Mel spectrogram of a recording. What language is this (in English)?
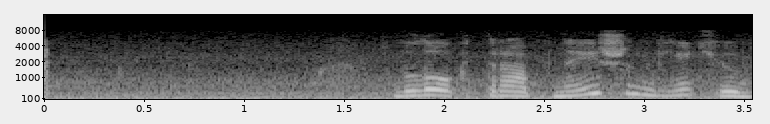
Russian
